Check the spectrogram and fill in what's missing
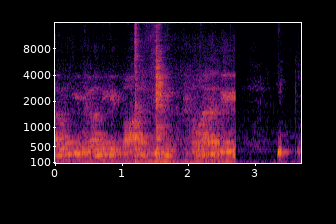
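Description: Chopped tomato pieces go into a pan of cauliflower curry: a soft frying hiss with scraping and two sharp clatters of utensil on metal, followed by a quieter pause and one last knock.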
